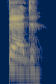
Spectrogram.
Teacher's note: The vowel sound in the middle of bed is eh, the short E sound. B, e, d. Eh.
